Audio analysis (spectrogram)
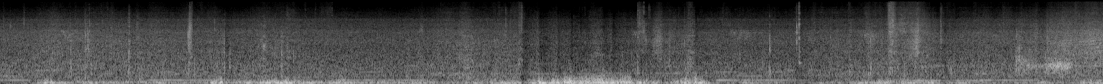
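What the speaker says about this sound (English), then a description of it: "Perfect wind." A northwest wind blows across an open field, a steady, close rush of gusting air buffeting the microphone with swelling surges over about eleven seconds.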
